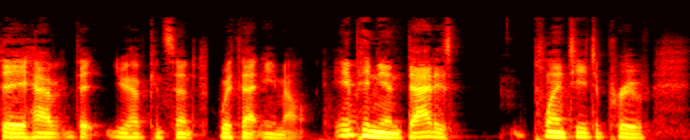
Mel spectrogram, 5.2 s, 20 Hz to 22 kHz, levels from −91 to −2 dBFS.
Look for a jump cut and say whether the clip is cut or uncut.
cut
